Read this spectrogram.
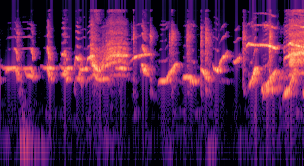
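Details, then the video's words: Noisy white-rumped shama (murai batu) song for rousing lazy birds: repeated short whistled notes, then a string of upslurred whistles and quick chattering phrases without pause. "suara burung murai batu ribut cocok untuk dongkrak emosi burung yang malas bunyi"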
